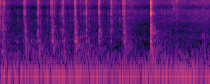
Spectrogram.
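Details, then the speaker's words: Craftsman mower with a battery moved over from the Gilson: rapid, even solenoid chatter about six clicks a second with no cranking, caused by a loose battery terminal; it cranked once the terminal was tightened. "Trigger these tight. That's tight. Woo, this one's loose. Alright, let me fix that."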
